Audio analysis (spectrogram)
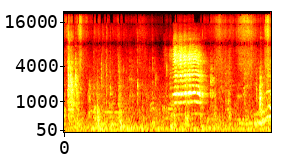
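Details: Goat on a farm in Japan on 3 May 2023, during the birth of two kids with volunteers watching; a single sustained, wavering bleat mid-clip amid faint background noise and murmuring.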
